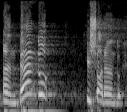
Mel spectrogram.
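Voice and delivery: "andando" high and loud, "e chorando" dropping; stress on andando. Shown as a demonstration. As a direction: lean hard on "andando", then let "e chorando" fall. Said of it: "por que essa ênfase".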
